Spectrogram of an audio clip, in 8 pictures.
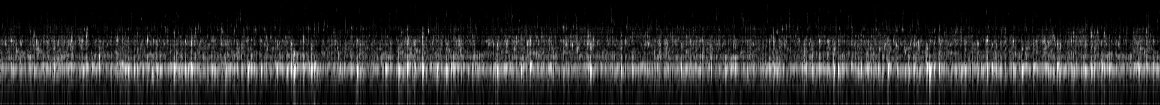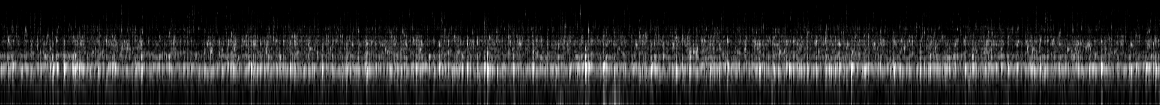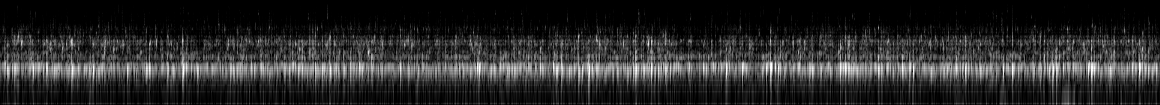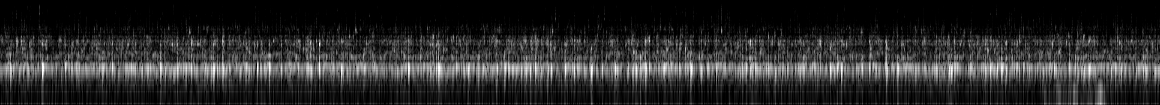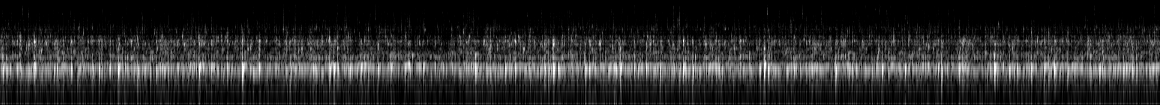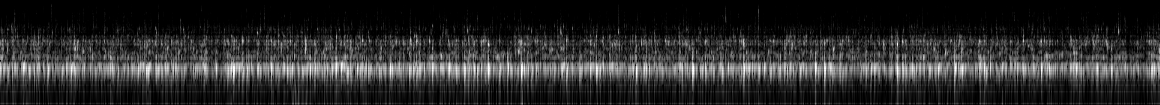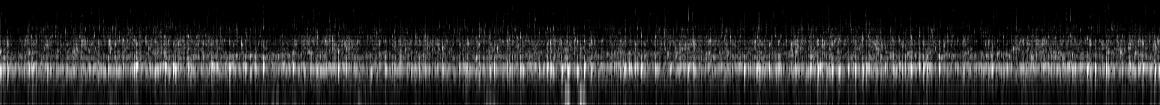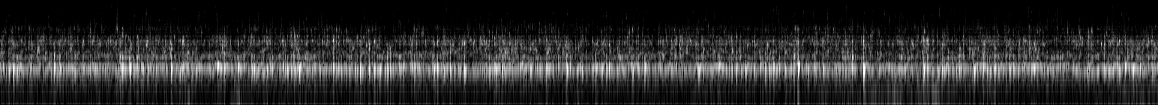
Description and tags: Water trickling beneath a field of boulders.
